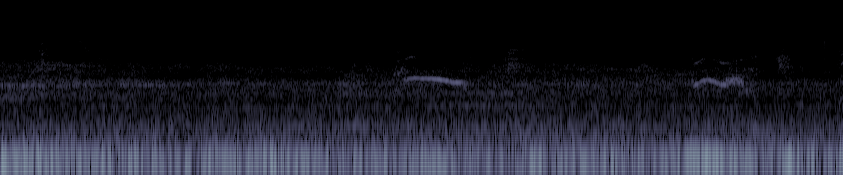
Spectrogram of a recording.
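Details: Hungry kittens suckle on a finger; two short, wavering mews come about three seconds apart, soft beneath constant low droning noise.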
